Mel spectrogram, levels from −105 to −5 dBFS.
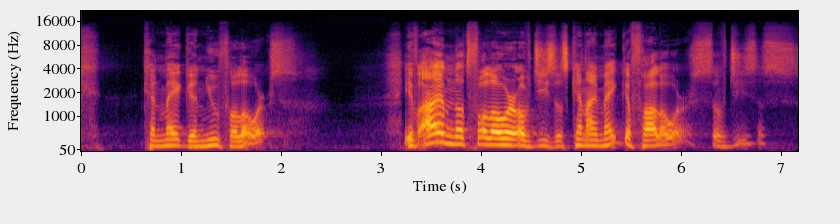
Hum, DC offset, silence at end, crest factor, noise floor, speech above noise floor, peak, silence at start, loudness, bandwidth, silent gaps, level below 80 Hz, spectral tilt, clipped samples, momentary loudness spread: none; under 0.1%; 0.05 s; 20 dB; -72 dBFS; 47 dB; -6 dBFS; 0 s; -24 LUFS; 14.5 kHz; none; -70 dBFS; -4.5 dB/octave; under 0.1%; 19 LU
